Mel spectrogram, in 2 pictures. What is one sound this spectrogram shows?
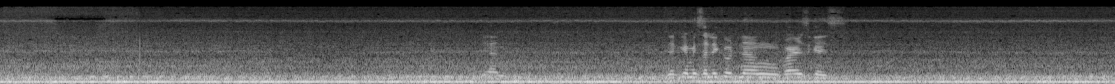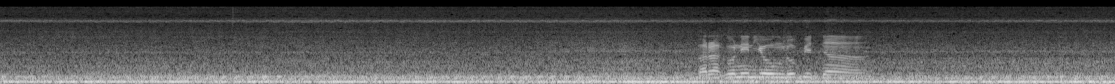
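A tugboat's diesel engine drones.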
